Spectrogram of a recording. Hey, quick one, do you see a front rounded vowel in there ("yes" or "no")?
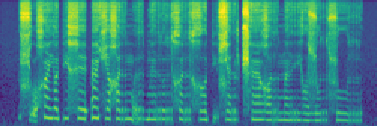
yes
